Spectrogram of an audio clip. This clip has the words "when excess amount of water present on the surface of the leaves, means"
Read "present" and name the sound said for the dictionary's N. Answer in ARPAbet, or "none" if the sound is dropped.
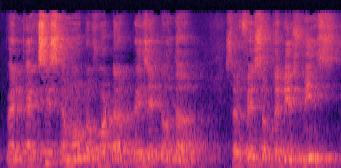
none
